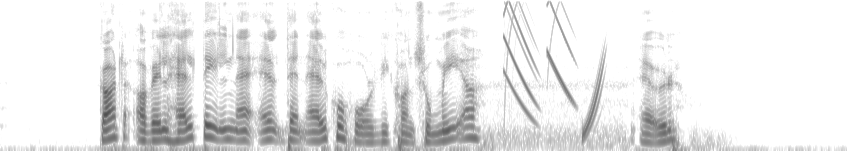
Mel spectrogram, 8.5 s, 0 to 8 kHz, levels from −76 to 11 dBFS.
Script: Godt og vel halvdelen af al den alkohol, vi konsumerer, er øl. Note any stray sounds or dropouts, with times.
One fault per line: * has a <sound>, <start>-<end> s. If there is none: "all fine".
* has a chirp, 5.0-6.1 s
